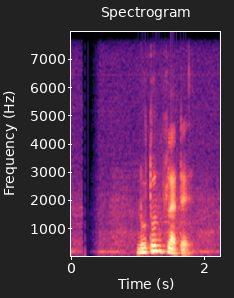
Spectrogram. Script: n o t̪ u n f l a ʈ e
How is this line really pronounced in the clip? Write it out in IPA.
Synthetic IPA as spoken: n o t̪ u n f l ɛ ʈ e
